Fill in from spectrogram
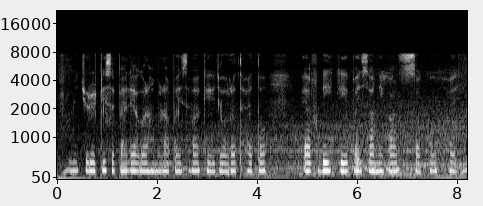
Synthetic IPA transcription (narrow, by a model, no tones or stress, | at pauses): meːt͡ʃuɾɪʈisepɛɦleɐɡəɾɦɐmɾapəɪswakeɪd͡ʒɔːɾət̪ɦɛt̪o | eːfʰɖikepɛɪsanɪkalsəkohɛː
